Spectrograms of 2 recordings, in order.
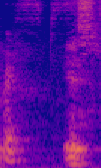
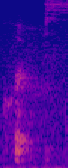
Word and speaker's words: crisps: for learners of english it's the s sound at the end crisps you'll find a lot of people mispronouncing them as crips no crisps it's just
